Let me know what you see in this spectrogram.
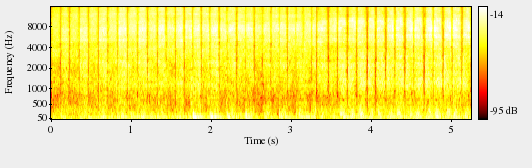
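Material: Paper.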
